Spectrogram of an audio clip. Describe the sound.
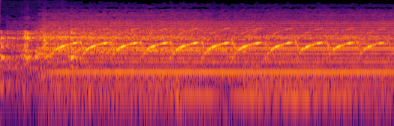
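A supposedly spoiled can of peas gives off a strange alarm-like noise when opened. It is a loud, continuous electronic warble made of many rapid, repeating chirps that sweep upward, much like a car alarm.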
